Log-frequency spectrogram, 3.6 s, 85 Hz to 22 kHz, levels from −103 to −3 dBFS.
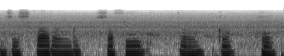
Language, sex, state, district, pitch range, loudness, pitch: Hindi, male, Chhattisgarh, Raipur, 115-125 Hz, -20 LUFS, 120 Hz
